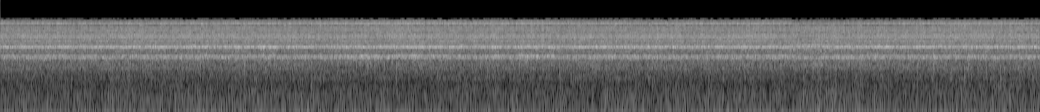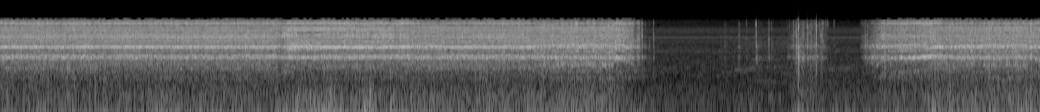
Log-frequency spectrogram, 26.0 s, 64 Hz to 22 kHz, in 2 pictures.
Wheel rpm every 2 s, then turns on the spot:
160, 160, 160, 160, 160, 160, 160, 160, 160, 160, 70, 20, 130.
20-22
